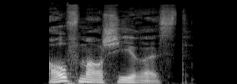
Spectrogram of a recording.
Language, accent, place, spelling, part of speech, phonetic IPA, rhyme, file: German, Germany, Berlin, aufmarschierest, verb, [ˈaʊ̯fmaʁˌʃiːʁəst], -aʊ̯fmaʁʃiːʁəst, De-aufmarschierest.ogg
- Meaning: second-person singular dependent subjunctive I of aufmarschieren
